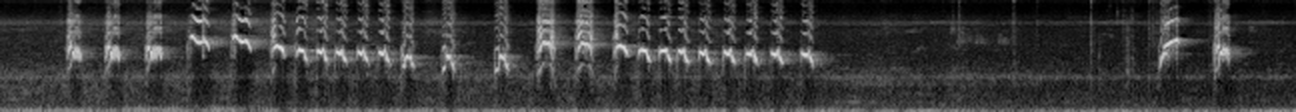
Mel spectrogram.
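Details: Varied song of a greater green leafbird, female calling the male, with long rapid series of high chirping notes that step down in pitch, a pause, then a couple of loud sharp notes at the end.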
